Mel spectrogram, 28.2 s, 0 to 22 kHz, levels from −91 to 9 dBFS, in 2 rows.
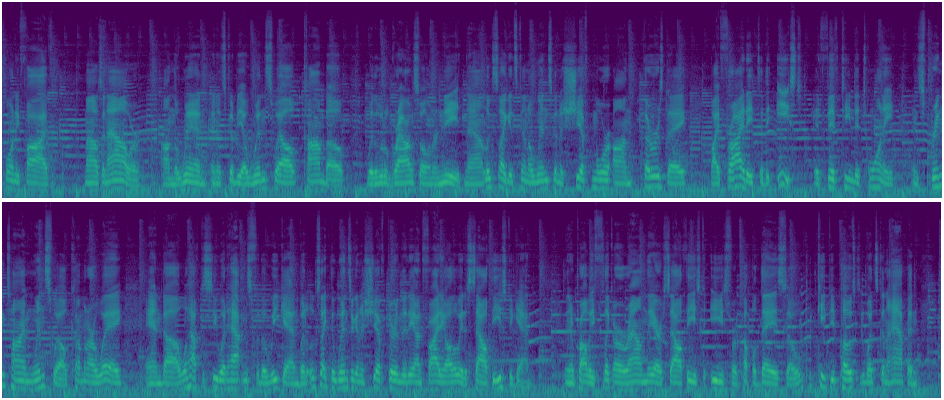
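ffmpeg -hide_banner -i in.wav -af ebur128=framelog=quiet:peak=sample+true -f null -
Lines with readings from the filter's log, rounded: Integrated loudness:
  I:         -31.7 LUFS
  Threshold: -41.8 LUFS
Loudness range:
  LRA:         1.8 LU
  Threshold: -51.8 LUFS
  LRA low:   -32.6 LUFS
  LRA high:  -30.9 LUFS
Sample peak:
  Peak:      -11.5 dBFS
True peak:
  Peak:      -11.4 dBFS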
